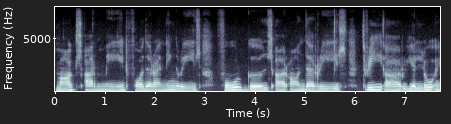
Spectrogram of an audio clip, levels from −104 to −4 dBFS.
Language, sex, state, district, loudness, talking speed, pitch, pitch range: English, female, Maharashtra, Mumbai Suburban, -16 LUFS, 140 wpm, 195 Hz, 185-210 Hz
